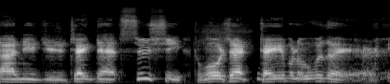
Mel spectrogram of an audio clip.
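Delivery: a cowboy giving orders; cowboy accent. Pretend. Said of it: "sounds more like a cowboy".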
